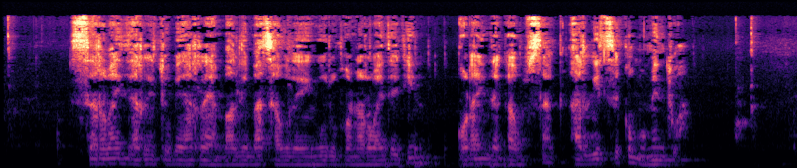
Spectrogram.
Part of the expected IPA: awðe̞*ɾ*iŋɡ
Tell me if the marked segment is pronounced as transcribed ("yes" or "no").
no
